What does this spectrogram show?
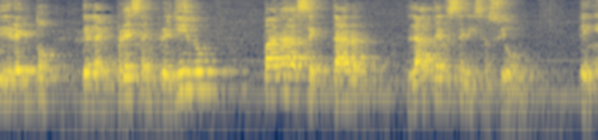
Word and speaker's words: Impregilo: Se escribe Impregilo, pero se dice Impregilo. Es italiano.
